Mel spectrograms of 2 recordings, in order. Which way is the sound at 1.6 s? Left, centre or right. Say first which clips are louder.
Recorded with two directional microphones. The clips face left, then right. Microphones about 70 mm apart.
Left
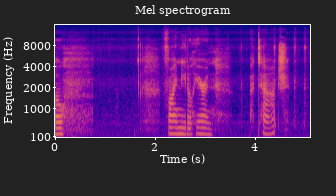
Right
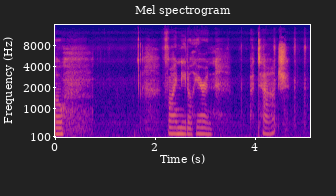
Left 3 dB; left.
